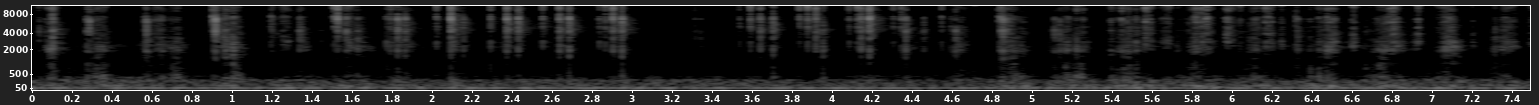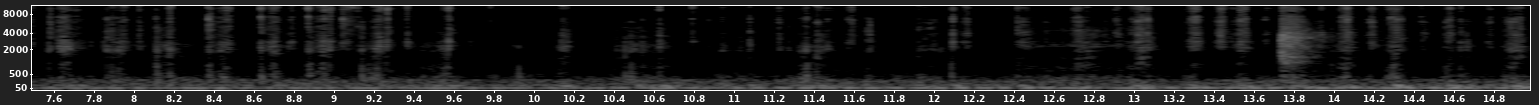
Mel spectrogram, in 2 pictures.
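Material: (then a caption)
Soap. A solid white bar of soap with a grooved face, held in the hand, is scratched across its surface by long nails. The result is a fast run of crisp, bright scratching and scraping clicks over a steady low hum, quiet throughout.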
